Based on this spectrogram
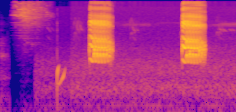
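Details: A Red-bellied Woodpecker of eastern North America gives two harsh, rolling churr calls, each about a third of a second long and spaced about a second and a half apart. A faint brief chirp comes first.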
